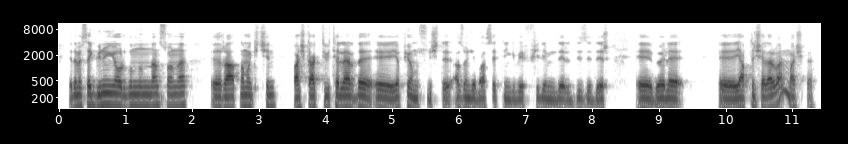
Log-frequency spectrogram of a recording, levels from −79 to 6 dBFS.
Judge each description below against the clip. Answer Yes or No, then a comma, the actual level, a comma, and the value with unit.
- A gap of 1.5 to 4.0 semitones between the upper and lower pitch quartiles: Yes, average, 3.1 semitones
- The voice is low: Yes, low, 105 Hz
